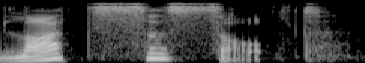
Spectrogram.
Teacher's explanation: The key here is lotsa. Anytime you have lots of, you don't have to have a perfect of. You can have lotsa.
